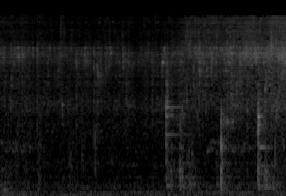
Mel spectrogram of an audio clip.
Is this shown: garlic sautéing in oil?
yes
